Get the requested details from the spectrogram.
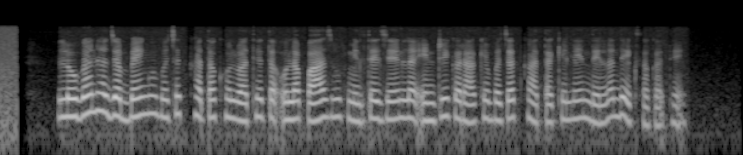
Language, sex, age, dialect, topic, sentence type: Chhattisgarhi, female, 18-24, Central, banking, statement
